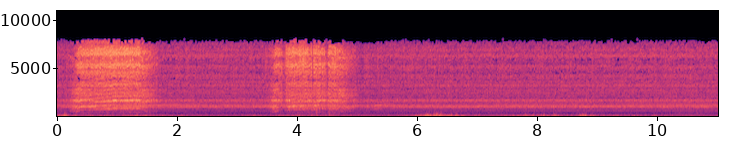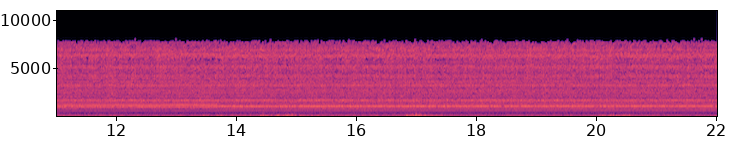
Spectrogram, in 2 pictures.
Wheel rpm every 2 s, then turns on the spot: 60, 20, 30, 0, 0, 0, 0, 0, 0, 0, 0.
none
